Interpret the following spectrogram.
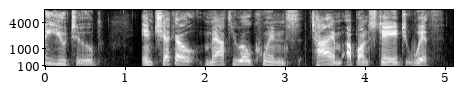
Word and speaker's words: Aucoin: and check out Matthew o'quinn's time up on stage with Bruce Springsteen and you spell his name his last name is a-u-c-o-i-n and it's pronounced O'Quinn and uh just type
